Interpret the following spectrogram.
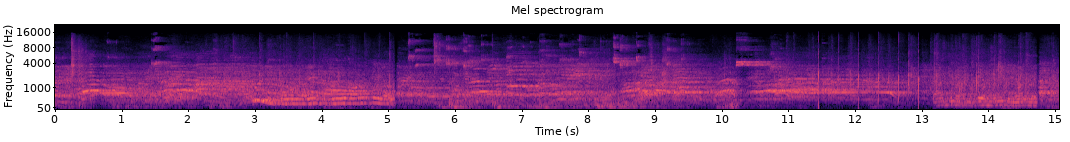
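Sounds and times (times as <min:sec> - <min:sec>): sneakers squeaking on court: 0:05.2 - 0:09.4.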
